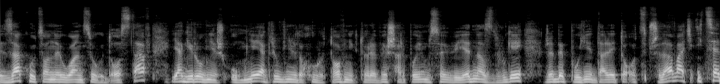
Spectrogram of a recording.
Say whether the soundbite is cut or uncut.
uncut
